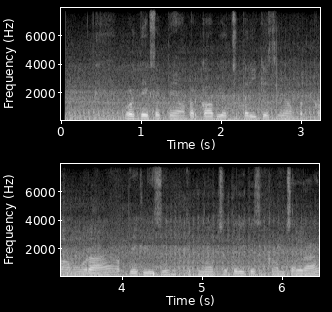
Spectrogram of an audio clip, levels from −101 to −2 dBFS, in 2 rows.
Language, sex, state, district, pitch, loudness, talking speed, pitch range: Hindi, male, Chhattisgarh, Balrampur, 135 Hz, -26 LUFS, 240 wpm, 130-145 Hz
